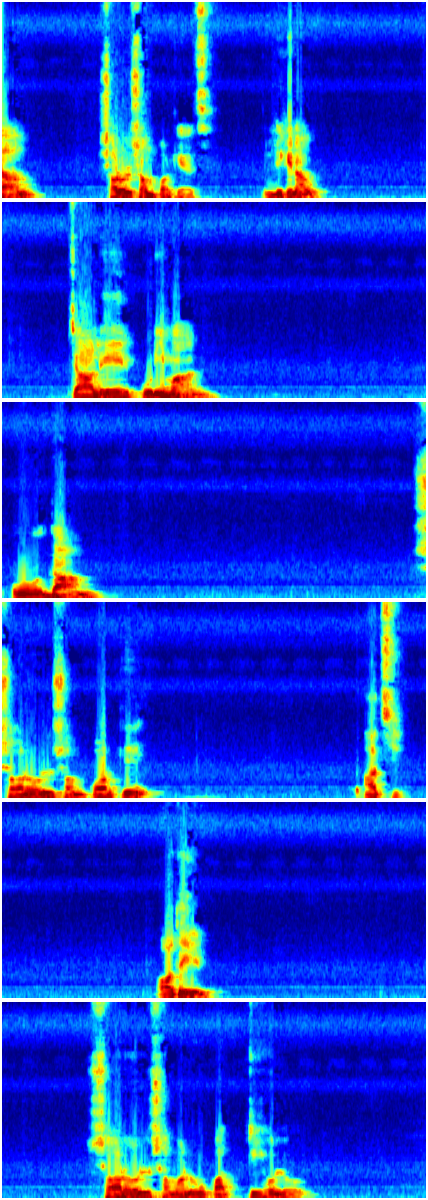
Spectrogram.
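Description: A man speaks calmly and clearly, in short phrases with pauses, close by.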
